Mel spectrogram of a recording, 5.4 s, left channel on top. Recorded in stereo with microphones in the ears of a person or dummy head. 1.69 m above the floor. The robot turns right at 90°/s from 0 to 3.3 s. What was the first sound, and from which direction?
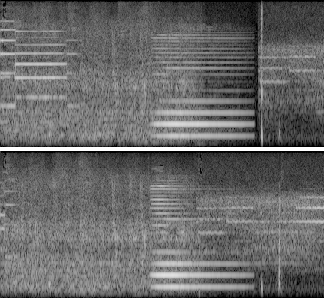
A violin, 45° right.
